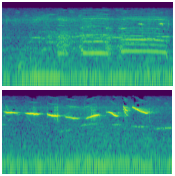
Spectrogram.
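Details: Ruddy-breasted seedeater (Rosita, Meriño) song for teaching captive birds to sing. Faint, even harmonic tones come first, then a loud series of about eight whistled notes that dip and then climb, ending in quick sharp slurs.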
